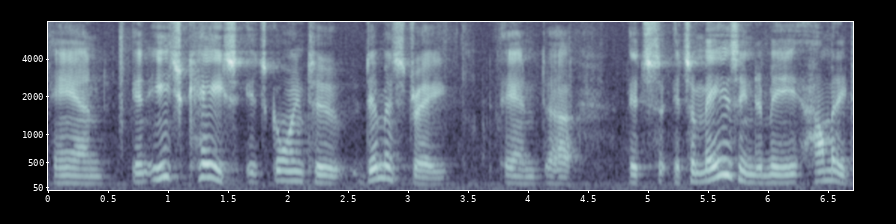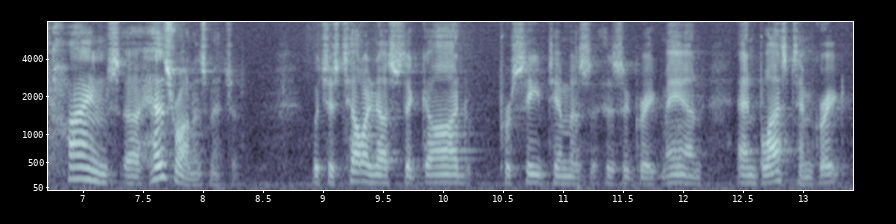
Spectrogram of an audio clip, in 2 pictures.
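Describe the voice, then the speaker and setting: A man's voice: mid-range voice, animated. Older man teaching the Bible, folksy. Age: 60s. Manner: folksy, self-deprecating, halting with many restarts and fillers. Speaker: pastor.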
